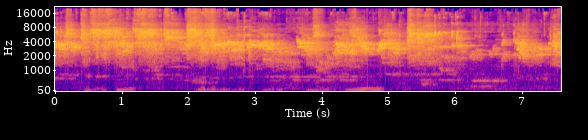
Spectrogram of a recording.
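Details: Busy, nonstop chirping from a group of small birds: high, harsh squawky chatter mixed with quick twittering notes, with a faint low thudding underneath.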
